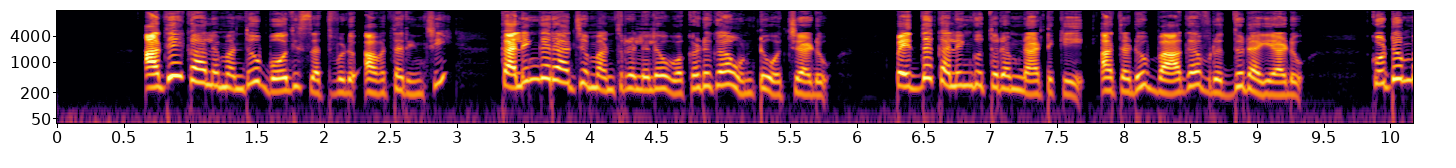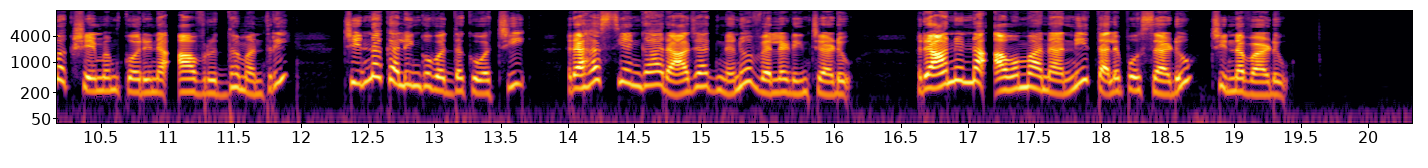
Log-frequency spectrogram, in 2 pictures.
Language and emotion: Telugu, neutral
